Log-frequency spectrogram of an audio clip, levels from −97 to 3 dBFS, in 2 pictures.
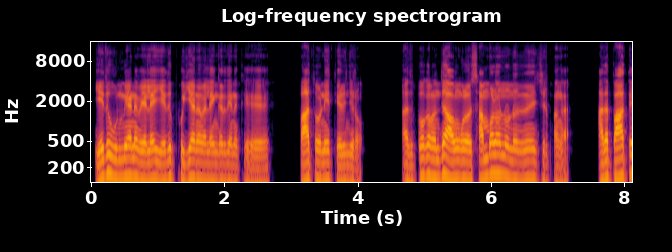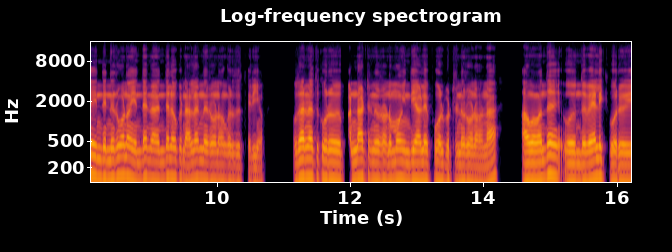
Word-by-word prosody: எது 135 - +2
உண்மையான 140 +1 +2
வேலை, 120 +1 +4
எது 130 - 0
பொய்யான 130 +1 +2
வேலைங்கிறது 115 0 -1
எனக்கு 105 -2 -7 0.8
பார்த்த 120 +1 +4
உடனேயே 120 0 -1
தெரிஞ்சிரும். 105 -2 -3 0.6
அதுபோக 115 +7 -2
வந்து 140 +4 +1
அவுங்க 125 0 +3
சம்பளம்னு 155 +4 +2
ஒன்னு 125 -1 -1
நிர்ணயிச்சிருப்பாங்க. 120 -3 -4 0.6
அத 130 - +3 0.2
பார்த்து 140 +3 +6
இந்த 135 0 -1
நிறுவனம் 140 0 +1
எந்த 120 +3 -2 0.2
எந்தளவுக்கு 130 -2 -2
நல்ல 120 +3 -1
நிறுவனம்ங்கிறது 115 -2 -3
தெரியும். 100 +2 -7 0.5
உதாரணத்துக்கு 135 0 +1
ஒரு 125 - +2 0.2
பன்னாட்டு 125 +1 0
நிறுவனமோ 120 +1 -1
இந்தியாலயே 120 0 +1
புகழ்பெற்ற 115 -1 -4
நிறுவனனா, 110 +1 -1 0.5
அவுங்க 120 0 +5
வந்து 150 +5 +2 0.2
உ - - 0
இந்த 115 0 0
வேலைக்கு 135 +1 +1
ஒரு 115 - -1
120 Hz, 140 wpm, -23 LUFS, 115-135 Hz, 0.8 s, பார்த்து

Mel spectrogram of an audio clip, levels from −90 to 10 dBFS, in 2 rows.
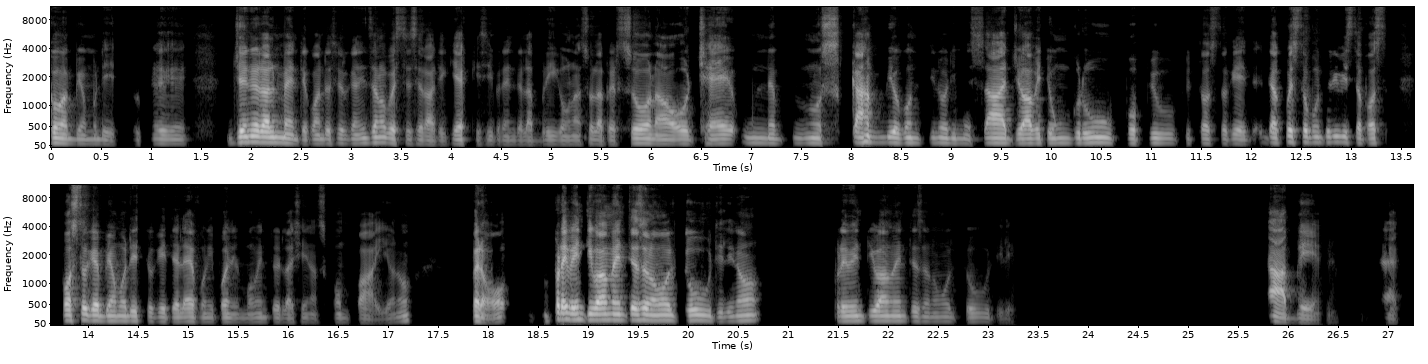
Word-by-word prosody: come 115 -2 +4
abbiamo 100 -1 -9
detto. 90 -4 -17
Ehm 95 -2 -10 0.4
generalmente 120 -3 +5
quando 100 0 -7
si 105 - -14
organizzano 110 +5 -4
queste 95 -4 -4
serate 85 -4 -9
chi 100 - -9
è 95 0 -1
che - - -25
prende 85 -1 -18
la 80 - -11
briga 90 +2 -15
1 85 0 -13
sola - - -10
persona 105 -3 -1
o 95 0 0
c'è 100 0 -2
un 110 -2 -8
uno 110 0 -6
scambio 120 +2 +1
continuo 115 0 -6
di 105 -1 -8
messaggio? 105 +1 +1
Avete 105 +1 +1
un 110 0 -5
gruppo 115 -1 -2
piu 110 -2 -8
piuttosto 100 0 -11
che 100 -2 -6
d - - -29
da 115 -1 -1
questo 130 +3 0
punto 125 0 -7
di 130 +1 -4
vista 125 -1 -5
pos 110 - -5 0.3
posto 125 +2 +3
che 125 - +1
abbiamo 115 -1 +2
detto 110 -2 -5
che 100 - -11
i - - -8
telefoni 95 -1 -5
poi 95 - -6
nel 90 - -17
momento 95 +1 -17
della 90 - -13
cena 95 -2 -20
scompaiono, 90 - -15 0.6
però - - +2 0.5
preventivamente 135 -2 +7
sono 130 -2 +6
molto 125 0 +2
utili, 105 -3 -7
no, 120 +2 -3 0.7
preventivamente 115 0 -1
sono 100 -1 -14
molto 100 -1 -16
utili. 80 -6 -23 2.6
Ah - - +5
bene, 75 -3 -11 0.5
eh. - - -15
105 Hz, 145 wpm, -24 LUFS, 95-115 Hz, 2.6 s, preventivamente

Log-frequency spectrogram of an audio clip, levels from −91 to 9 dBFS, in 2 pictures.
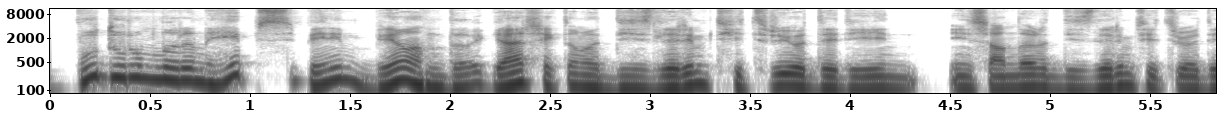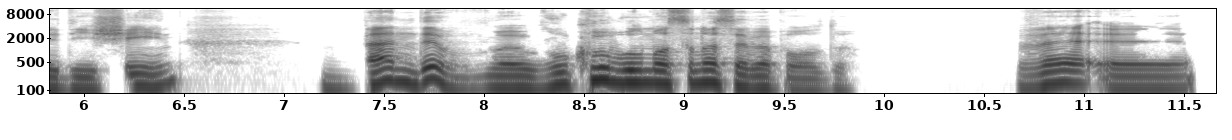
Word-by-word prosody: bu 220 +4 +1
durumların 190 -5 +2
hepsi 170 -1 -3
benim 150 - -2
bir 130 +6 +3
anda 130 -6 +1
gerçekten 130 0 0
ama 115 -3 -1
dizlerim 115 +5 0
titriyor 125 0 -2
dediğin, 110 -1 -3
insanların 115 +1 -2
dizlerim 115 +4 -1
titriyor 115 -1 -5
dediği 105 -1 -2
şeyin 130 - -3 0.9
bende 165 +4 +5
v - - -5
eee, 115 +2 -2
vuku 135 +11 +2
bulmasına 160 -1 +5
sebep 115 -7 -1
oldu 95 -2 -9 0.8
ve, 150 +6 +2
eee 110 0 -2
120 Hz, 130 wpm, -20 LUFS, 110-150 Hz, 0.9 s, bende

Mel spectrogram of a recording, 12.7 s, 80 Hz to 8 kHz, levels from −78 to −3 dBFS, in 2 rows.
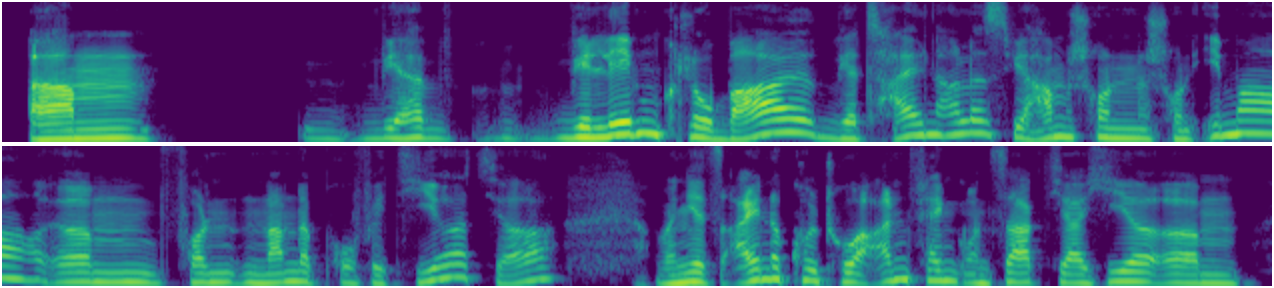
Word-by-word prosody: Ähm, 135 +2 +6 0.7
w 135 -1 -15
wir 145 +1 0
w - - -11
w - - -16 0.6
wir 160 0 +6
leben 205 +6 +5
global. 200 - +4
Wir 135 -1 -2
teilen 190 +7 -2
alles. 210 0 -2
Wir 155 - -3
haben 160 +3 0
schon 150 -4 -2
schon 135 0 -6
immer, 195 - -1
ähm, 150 -1 -1
voneinander 145 +1 -2
profitiert, 145 - -6
ja? 165 +11 -4 0.5
Wenn 125 +1 -1
jetzt 150 -3 +1
eine 185 +3 +3
Kultur 165 -4 -2
anfängt 170 -1 -2
und 130 -2 -5
sagt: 145 +1 -1
„Ja, 135 -2 0
hier, 155 +2 -1
ähm, 130 -2 -2
150 Hz, 140 wpm, -21 LUFS, 135-175 Hz, 0.7 s, Ähm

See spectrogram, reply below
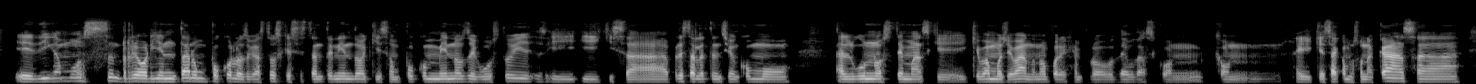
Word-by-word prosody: eh, 135 -1 +3
digamos, 145 +3 -1 0.2
reorientar 140 +1 +4
un 145 -3 -1
poco 140 +2 -1
los 125 -3 +1
gastos 120 +4 -2
que - - -4
se - - -7
están 120 -1 -2
teniendo 130 0 0
a, 125 - 0
quizá, 120 0 -6
un 115 - -7
poco 135 +2 -5
menos 130 +1 +2
de 130 -2 +1
gustos, 120 +5 -5
y 145 -1 +1
s 130 -1 -12
y 120 -1 -7
y, 120 -2 -3
quizá, - - 0
prestarle 130 0 +2
atención 125 -2 -4
como 120 -2 -3 0.4
a - - -1
algunos 125 0 +3
temas 120 -2 +2
que 115 +1 -7
que 125 - -4
vamos 125 -2 +3
llevando, 120 0 +4
¿no? 120 0 -3
Por 115 - -1
ejemplo, 115 0 -7
deudas 115 -1 -6
con - - -9
con, 125 +2 -9 0.2
eh, 115 -2 0
que 120 - 0
sacamos 120 -1 +1
una 115 -1 -1
casa, 125 -4 +5
125 Hz, 180 wpm, -24 LUFS, 120-130 Hz, 0.4 s, casa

